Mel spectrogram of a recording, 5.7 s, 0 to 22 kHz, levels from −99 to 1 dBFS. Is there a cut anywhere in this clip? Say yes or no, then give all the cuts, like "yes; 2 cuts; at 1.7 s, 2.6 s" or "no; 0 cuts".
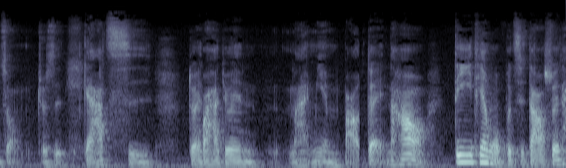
yes; 2 cuts; at 2.0 s, 3.6 s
